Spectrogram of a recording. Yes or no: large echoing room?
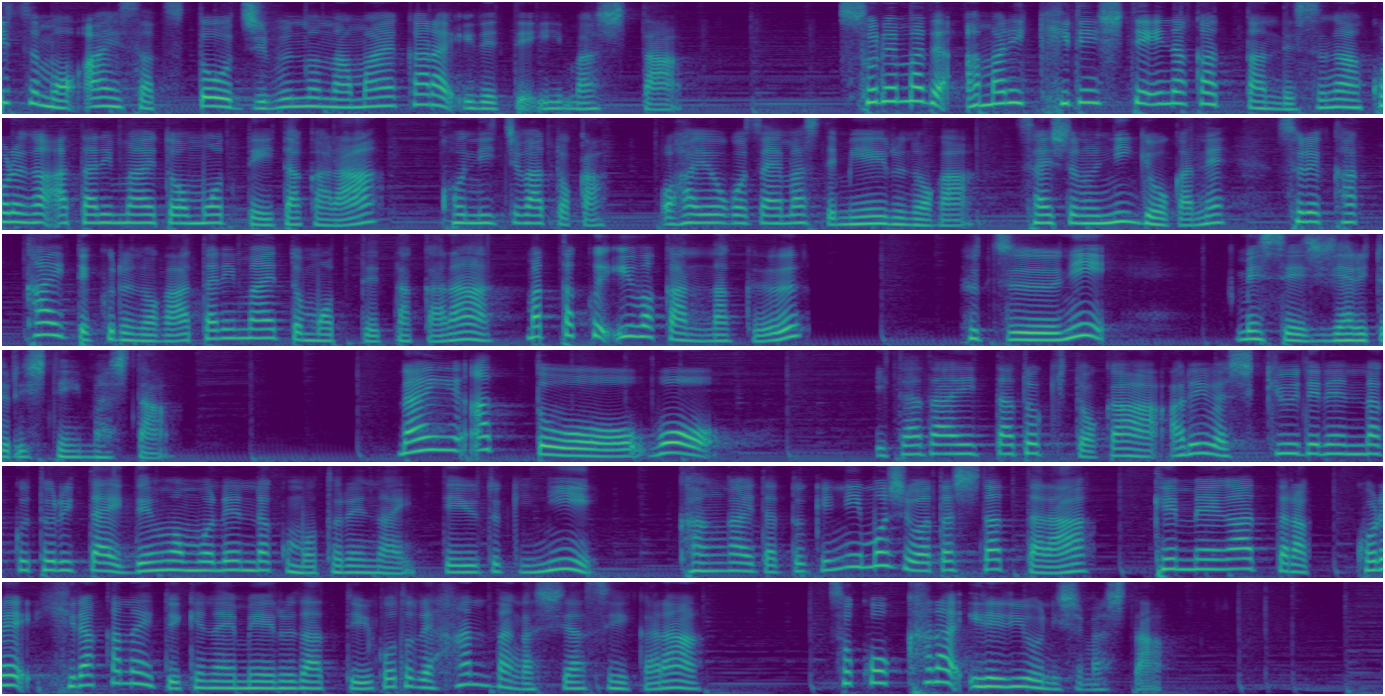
no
